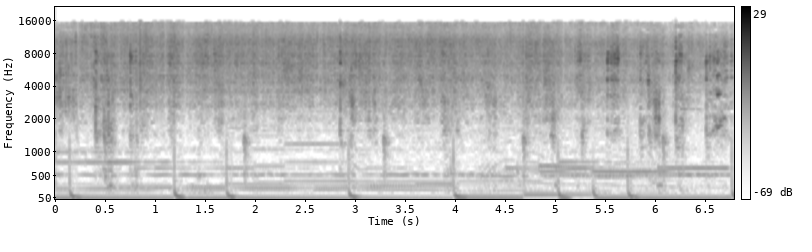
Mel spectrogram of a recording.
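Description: Spice paste sizzling in hot oil in a wok as it is sautéed until fragrant, with a metal spatula stirring and scraping against the pan.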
